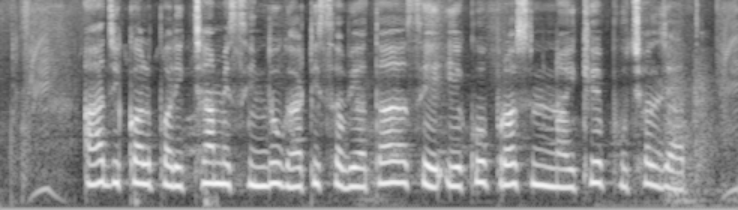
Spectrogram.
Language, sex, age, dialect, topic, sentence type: Bhojpuri, female, 18-24, Southern / Standard, agriculture, statement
